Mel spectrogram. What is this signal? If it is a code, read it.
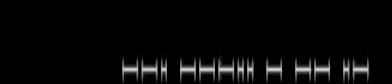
Morse code, heard as a keyed tone, about 25 wpm, 700 Hz. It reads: G8TMA
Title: DXCC-100 Call Signs - 5 Characters - Repeated 2x - 25wpm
